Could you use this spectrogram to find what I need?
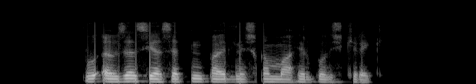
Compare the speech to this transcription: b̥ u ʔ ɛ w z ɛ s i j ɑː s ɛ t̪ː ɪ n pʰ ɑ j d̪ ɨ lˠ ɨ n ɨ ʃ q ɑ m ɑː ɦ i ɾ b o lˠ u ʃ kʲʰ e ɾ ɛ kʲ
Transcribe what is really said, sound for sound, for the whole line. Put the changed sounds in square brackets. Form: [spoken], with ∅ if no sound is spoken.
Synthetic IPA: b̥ u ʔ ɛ w z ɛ s i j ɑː s ɛ t̪ː ɪ n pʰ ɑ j d̪ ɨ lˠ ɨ n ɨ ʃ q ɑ m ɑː ɦ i ɾ b o lˠ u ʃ kʲʰ e ɾ ɛ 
